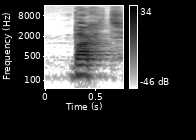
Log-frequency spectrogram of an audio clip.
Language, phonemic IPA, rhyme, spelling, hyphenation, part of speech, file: Dutch, /bɑrt/, -ɑrt, Bart, Bart, proper noun, Nl-Bart.ogg
- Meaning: a male given name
